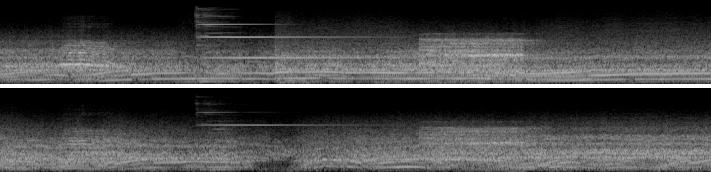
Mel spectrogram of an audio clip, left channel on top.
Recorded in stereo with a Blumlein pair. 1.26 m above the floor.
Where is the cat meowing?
60° left, 4.5 m.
